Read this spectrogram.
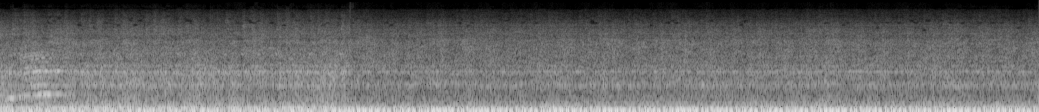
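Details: Saab Sonett first start after flipping the distributor and cleaning the plugs: low steady idle with an uneven, stumbling beat like one cylinder dropping out, owner suspects number one; misfire cause unconfirmed.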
